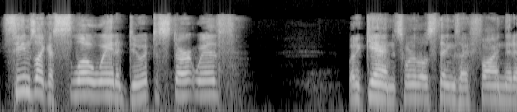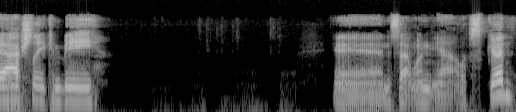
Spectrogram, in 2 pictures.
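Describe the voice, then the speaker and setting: A man teaching a live 3D rigging class, calmly narrating each step on screen while his voice is slightly worn. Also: a little high, moderate pace, creaky, pauses often, no echo. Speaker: 3D rigging instructor. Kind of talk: live screen-recorded software tutorial.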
